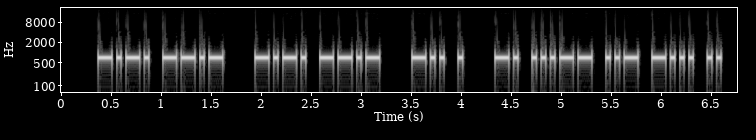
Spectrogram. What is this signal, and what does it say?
Morse code, heard as a keyed tone, about 26 wpm, 700 Hz. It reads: CQ CQ DE N3UBI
